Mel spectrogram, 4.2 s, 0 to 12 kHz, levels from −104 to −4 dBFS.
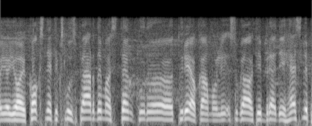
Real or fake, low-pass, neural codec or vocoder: real; 7.2 kHz; none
